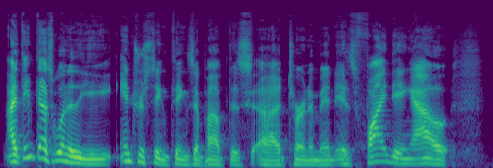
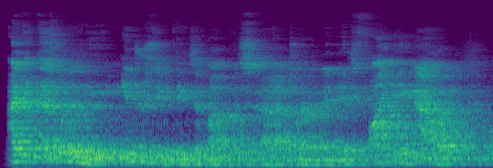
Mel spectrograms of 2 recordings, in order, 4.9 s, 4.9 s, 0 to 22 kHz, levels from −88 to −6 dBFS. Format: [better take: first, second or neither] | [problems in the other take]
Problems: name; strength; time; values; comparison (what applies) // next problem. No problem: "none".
first | off-mic speech; far // room echo; strong; dies away in 2.1 s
